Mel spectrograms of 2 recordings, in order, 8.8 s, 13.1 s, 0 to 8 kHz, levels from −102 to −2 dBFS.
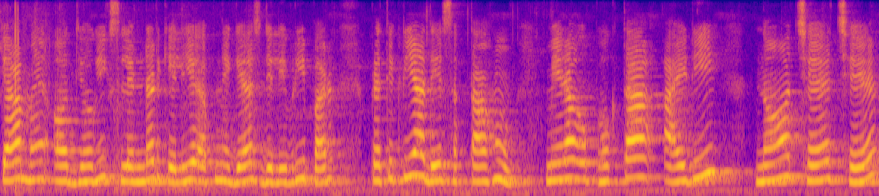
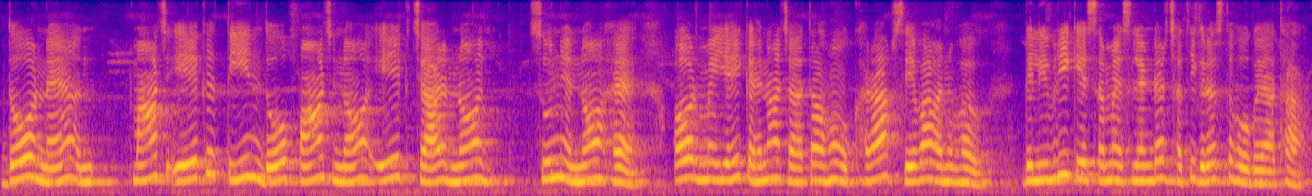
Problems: none marked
